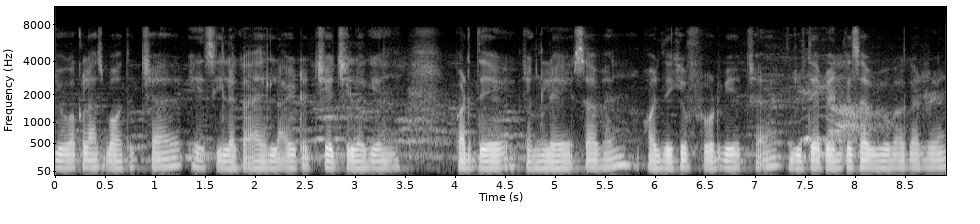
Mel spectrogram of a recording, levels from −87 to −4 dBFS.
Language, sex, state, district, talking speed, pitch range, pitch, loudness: Hindi, male, Chandigarh, Chandigarh, 215 wpm, 95-105 Hz, 100 Hz, -19 LUFS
